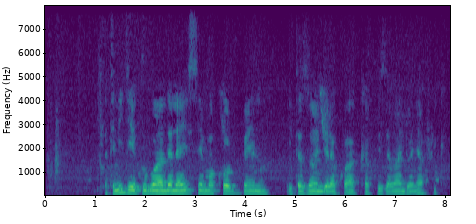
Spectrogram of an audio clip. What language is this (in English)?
Kinyarwanda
